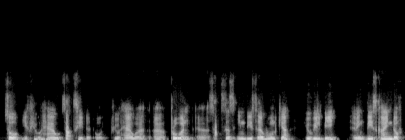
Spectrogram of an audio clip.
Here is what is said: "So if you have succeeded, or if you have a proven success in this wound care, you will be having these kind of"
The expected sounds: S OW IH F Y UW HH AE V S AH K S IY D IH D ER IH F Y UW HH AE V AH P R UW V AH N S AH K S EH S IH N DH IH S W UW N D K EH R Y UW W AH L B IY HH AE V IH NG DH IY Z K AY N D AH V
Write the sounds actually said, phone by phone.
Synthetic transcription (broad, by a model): S OW IH F Y UW HH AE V S AH K S IY D IH D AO IH F Y UW HH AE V AH P R UW V AH N S AH K S EH S IH N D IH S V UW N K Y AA Y UW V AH L B IY HH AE V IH NG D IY S K AY N D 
